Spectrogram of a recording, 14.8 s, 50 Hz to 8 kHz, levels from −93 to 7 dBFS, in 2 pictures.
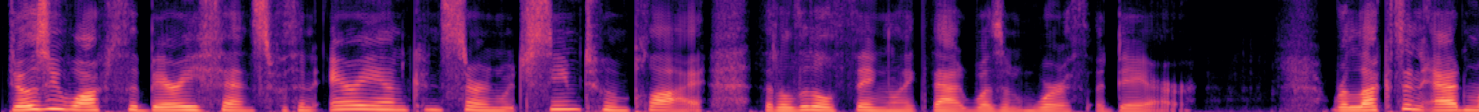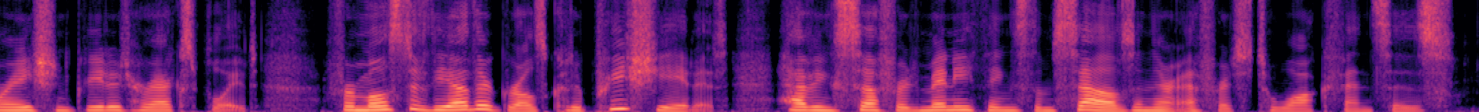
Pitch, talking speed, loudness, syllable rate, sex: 220 Hz, 195 wpm, -20 LUFS, 6.0 syllables/s, female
